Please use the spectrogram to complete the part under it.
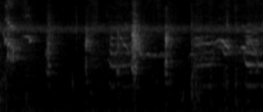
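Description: Chickens on a farm cluck and chirp in quick, overlapping bursts, a busy flock heard fairly close with a constant low background murmur.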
